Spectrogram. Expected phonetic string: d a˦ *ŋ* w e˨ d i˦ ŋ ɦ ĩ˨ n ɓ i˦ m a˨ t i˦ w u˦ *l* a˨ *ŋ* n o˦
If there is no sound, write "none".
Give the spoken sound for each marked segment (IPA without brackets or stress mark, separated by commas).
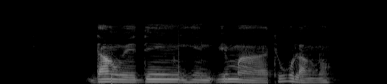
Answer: ŋ, l, ŋ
